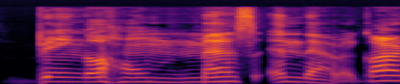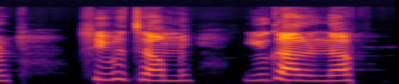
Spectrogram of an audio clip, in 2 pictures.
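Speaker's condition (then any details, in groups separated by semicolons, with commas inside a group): Cerebral palsy; uses power wheelchair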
